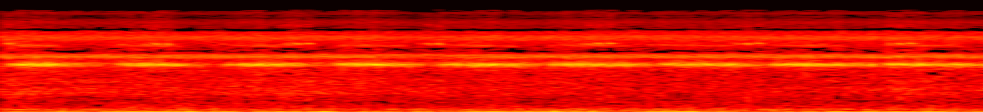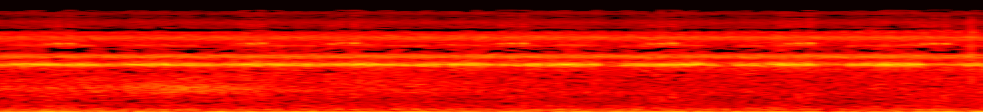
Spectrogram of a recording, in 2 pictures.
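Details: Cricket calls in a relaxing nature recording: repeated high chirps about every half second, steady in pitch, running over a busy shrill chorus of other insects with a quiet low drone underneath.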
